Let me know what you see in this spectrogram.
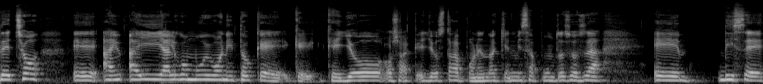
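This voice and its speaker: With an unremarkable speaking voice, a woman speaks at medium pitch and a moderate pace, using ordinary pitch variation. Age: 60s. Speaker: podcast co-host. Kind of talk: casual chat.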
